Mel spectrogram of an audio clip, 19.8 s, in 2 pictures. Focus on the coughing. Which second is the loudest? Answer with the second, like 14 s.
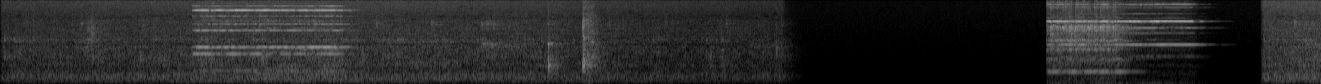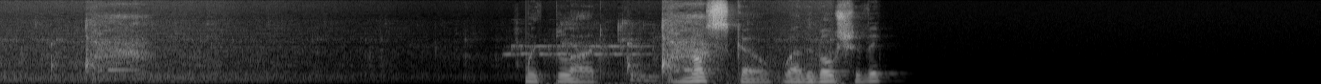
15 s.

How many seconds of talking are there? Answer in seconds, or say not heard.
3 s.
